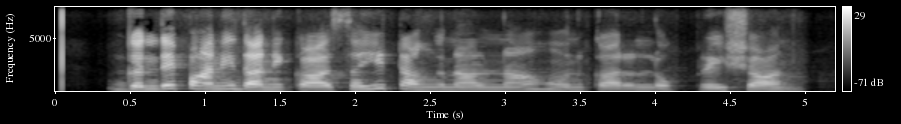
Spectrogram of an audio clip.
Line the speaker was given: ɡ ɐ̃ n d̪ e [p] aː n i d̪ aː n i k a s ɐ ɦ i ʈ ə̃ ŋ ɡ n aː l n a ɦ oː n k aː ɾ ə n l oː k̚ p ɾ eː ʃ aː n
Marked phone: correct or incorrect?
correct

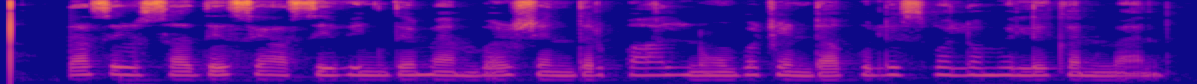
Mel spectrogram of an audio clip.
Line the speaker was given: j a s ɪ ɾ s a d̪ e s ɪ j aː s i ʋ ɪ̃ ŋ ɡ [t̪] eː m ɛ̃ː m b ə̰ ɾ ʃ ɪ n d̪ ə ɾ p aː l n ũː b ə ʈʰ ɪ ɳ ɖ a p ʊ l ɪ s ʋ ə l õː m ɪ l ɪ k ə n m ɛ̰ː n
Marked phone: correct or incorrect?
incorrect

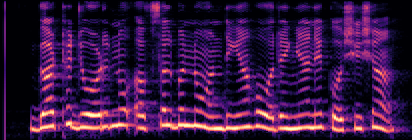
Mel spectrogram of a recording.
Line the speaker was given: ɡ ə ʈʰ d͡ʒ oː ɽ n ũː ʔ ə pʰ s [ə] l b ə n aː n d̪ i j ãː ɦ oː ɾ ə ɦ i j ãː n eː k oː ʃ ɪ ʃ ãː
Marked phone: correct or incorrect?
correct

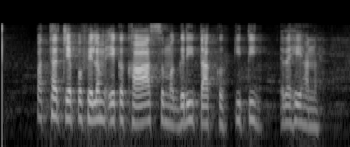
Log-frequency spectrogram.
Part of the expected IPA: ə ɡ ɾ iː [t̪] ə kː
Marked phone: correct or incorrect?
correct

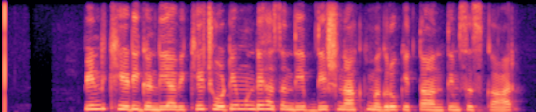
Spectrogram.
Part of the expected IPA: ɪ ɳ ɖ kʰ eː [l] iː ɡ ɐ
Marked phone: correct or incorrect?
incorrect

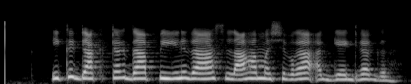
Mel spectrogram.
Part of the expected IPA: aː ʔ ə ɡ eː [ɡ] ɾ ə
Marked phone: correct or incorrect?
correct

